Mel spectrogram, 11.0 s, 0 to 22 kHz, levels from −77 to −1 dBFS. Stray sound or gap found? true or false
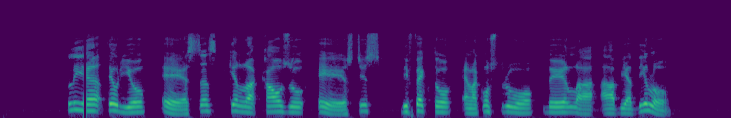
true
